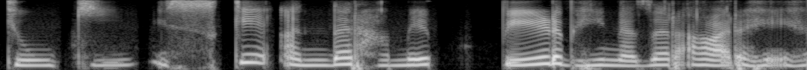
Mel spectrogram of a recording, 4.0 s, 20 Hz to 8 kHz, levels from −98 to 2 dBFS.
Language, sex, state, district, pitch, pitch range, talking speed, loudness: Hindi, female, Himachal Pradesh, Shimla, 240 Hz, 225-260 Hz, 150 wpm, -19 LUFS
